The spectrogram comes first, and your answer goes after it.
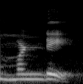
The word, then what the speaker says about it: Monday: This is not Monday, Monday. No, Monday, Monday. You should not give stress to day.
